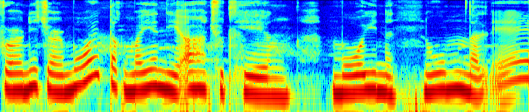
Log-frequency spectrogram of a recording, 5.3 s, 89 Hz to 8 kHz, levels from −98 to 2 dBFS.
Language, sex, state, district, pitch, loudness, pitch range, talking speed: Mizo, female, Mizoram, Aizawl, 210 Hz, -10 LUFS, 195-230 Hz, 145 wpm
